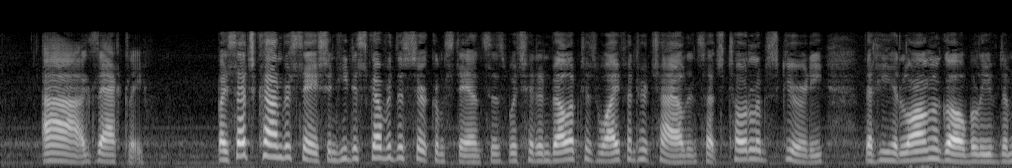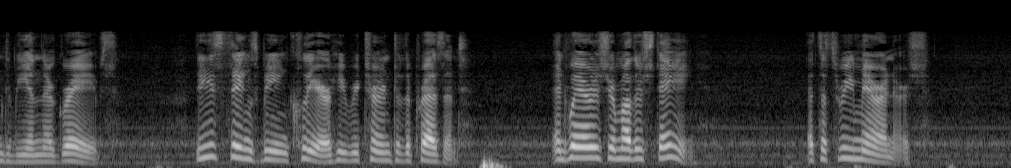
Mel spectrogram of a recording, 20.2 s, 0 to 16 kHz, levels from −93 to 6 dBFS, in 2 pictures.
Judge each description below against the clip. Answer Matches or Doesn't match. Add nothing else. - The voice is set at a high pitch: Doesn't match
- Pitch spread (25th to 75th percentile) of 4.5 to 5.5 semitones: Matches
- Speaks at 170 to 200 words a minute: Doesn't match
